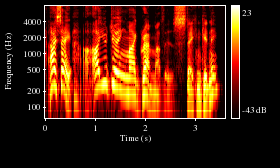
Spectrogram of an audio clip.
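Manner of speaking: a hint of an eager upper-class lord; English lord. Lord Errington asking his chef about foraging, lightly posh.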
